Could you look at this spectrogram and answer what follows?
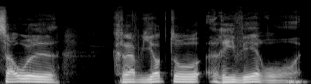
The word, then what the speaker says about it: Saúl Cravioto Rivero: Ich hoffe, ich spreche ihn richtig aus. Saúl Cravioto Rivero. Ist das richtig? So das ungefähr? Hat sich gut angehört. – Ja. Nein, das ist richtig.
